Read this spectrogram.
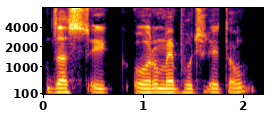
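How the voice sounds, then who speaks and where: A man's voice: medium pitch, level tone, slow, gravelly, mellow, no echo, clean studio sound. A man leading an online network marketing training, emphatic and demonstrative, acting out lines to show tone. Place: online video call.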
